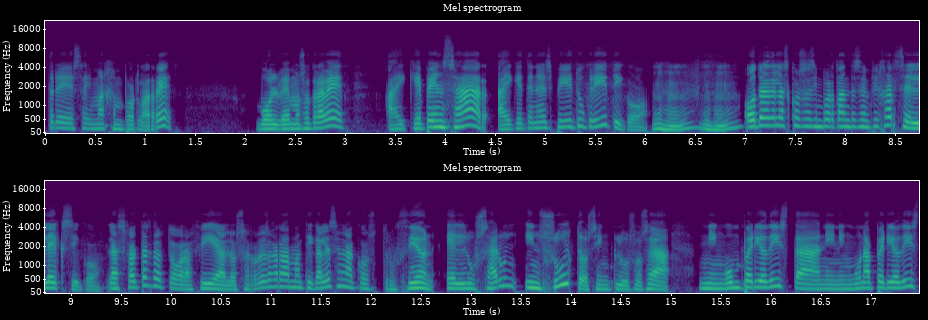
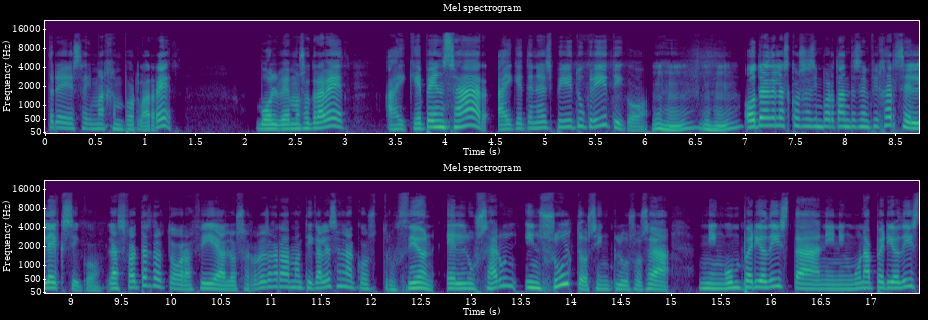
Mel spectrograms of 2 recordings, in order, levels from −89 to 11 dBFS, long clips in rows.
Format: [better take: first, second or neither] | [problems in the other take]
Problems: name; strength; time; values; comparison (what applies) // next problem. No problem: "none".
second | muffled; slightly; fading above 2 kHz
